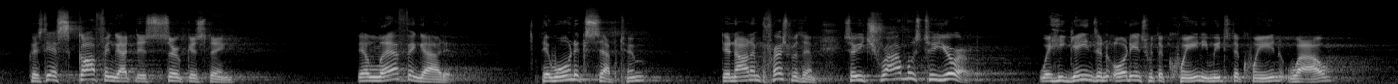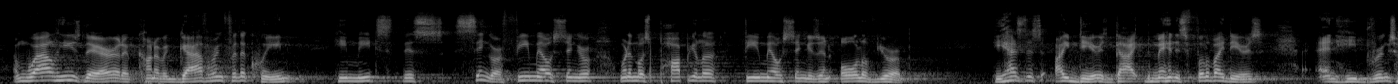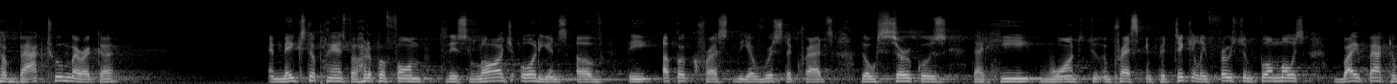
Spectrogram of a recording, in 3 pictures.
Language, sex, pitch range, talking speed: English, male, 125-165 Hz, 170 wpm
